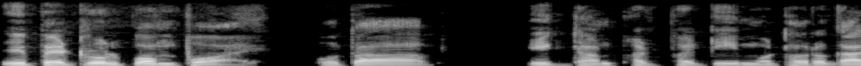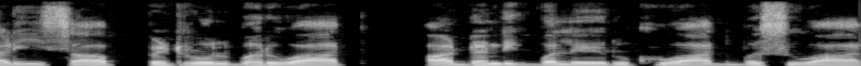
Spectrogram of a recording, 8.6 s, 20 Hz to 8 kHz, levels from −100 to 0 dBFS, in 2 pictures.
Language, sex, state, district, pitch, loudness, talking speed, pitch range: Halbi, male, Chhattisgarh, Bastar, 150 Hz, -19 LUFS, 125 wpm, 145-155 Hz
